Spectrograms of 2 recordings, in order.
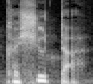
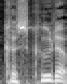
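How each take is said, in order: First: It is said in an Italian style. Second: It is said in a plain English style. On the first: "or if I were Italian" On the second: "I would pronounce it Cuscuta"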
